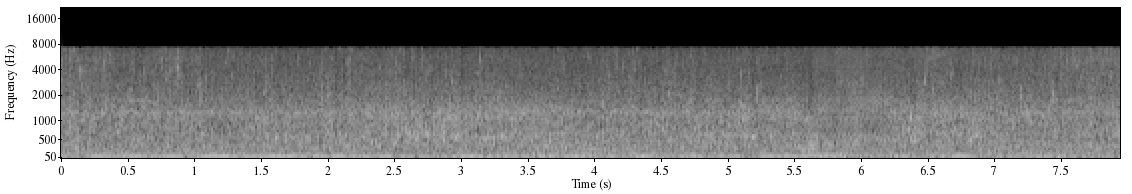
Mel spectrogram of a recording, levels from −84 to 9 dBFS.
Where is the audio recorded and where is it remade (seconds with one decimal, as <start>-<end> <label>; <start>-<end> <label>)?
0.0-5.6 recorded; 5.6-6.2 remade; 6.2-7.9 recorded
